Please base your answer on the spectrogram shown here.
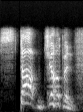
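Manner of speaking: high, slow, coach-style yell.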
